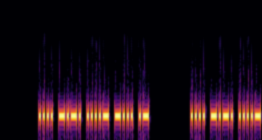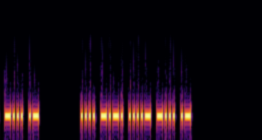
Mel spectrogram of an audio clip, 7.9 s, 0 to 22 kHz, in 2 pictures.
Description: Morse code, heard as a keyed tone, about 40 wpm, 700 Hz. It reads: HC4BA HC4BA HC4BA
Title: DXCC-100 Call Signs - 5 Characters - Repeated 3x - 40wpm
